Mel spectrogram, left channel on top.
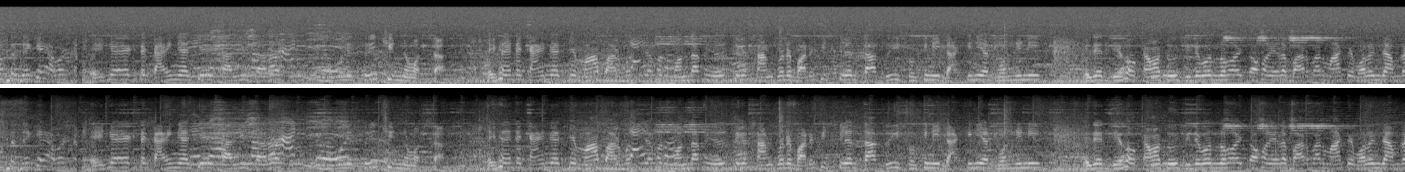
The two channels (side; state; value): left; noise; hiss, 6 dB below the sound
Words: এটা একটা কাহিনী আছে কালী তারা ভুবনেশ্বরী ছিন্নমস্তা। এখানে একটা কাহিনী আছে, মা পার্বতী যখন মন্দাকিনী নদী থেকে স্নান করে বাড়ি ফিরছিলেন, তার দুই সখিনী ডাকিনী আর বন্দিনী এদের দেহ কামাতুর বিদেবন্ধ হয়। তখন এরা বারবার মাকে বলেন যে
